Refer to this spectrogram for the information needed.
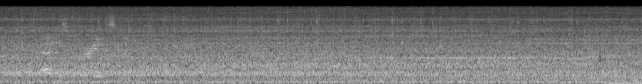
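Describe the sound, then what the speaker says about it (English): A carburetor engine runs steadily while its mixture screws are adjusted by ear, giving a dense, even, loud mechanical drone throughout, with people talking over it. "He's tuning it right now with those mixture screws and just literally listening to it."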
